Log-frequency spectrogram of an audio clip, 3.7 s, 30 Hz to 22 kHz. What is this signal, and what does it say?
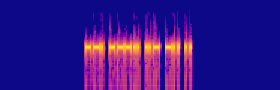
Morse code, heard as a keyed tone, about 42 wpm, 700 Hz. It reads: G8UDI
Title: DXCC-100 Call Signs - 5 Characters - 45wpm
